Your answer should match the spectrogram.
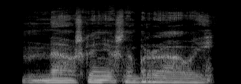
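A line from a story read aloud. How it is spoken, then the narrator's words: Grumbling mutter. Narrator (Russian): пробурчал зашивающий в мундире прореху Кошелев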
